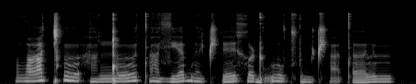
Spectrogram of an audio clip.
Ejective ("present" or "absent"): present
